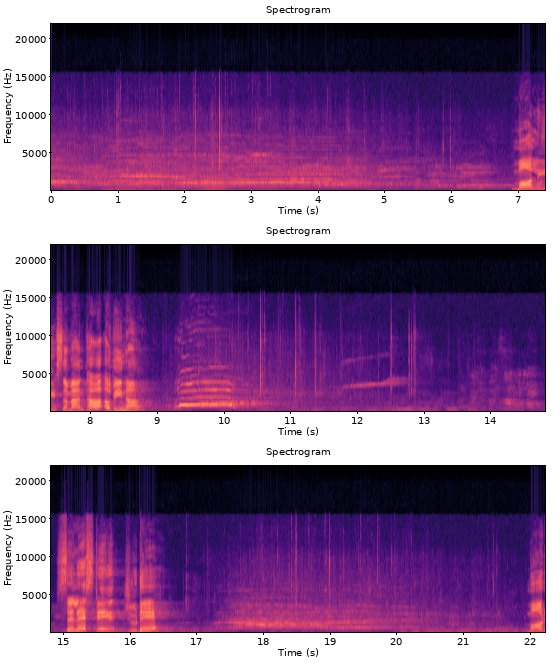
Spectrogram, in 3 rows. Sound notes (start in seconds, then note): 9.0 audience applauding; 9.2 audience cheering; 14.0 guest speaking in foreign language; 17.2 audience applauding; 17.3 audience cheering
